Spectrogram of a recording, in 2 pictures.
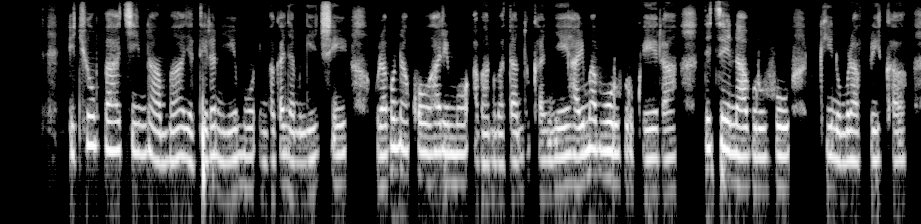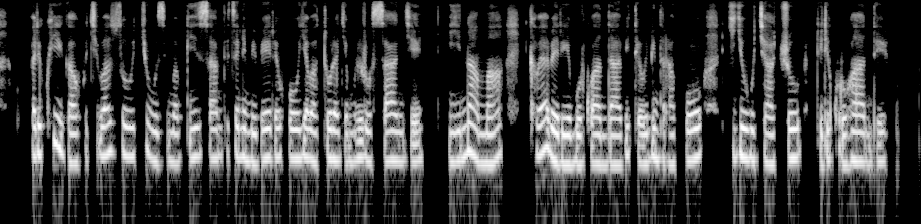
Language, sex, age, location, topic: Kinyarwanda, female, 25-35, Huye, health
